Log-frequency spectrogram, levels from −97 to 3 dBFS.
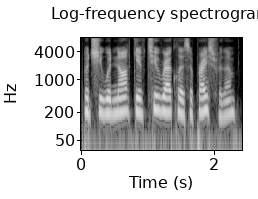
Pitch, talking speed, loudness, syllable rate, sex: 190 Hz, 270 wpm, -16 LUFS, 5.8 syllables/s, female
